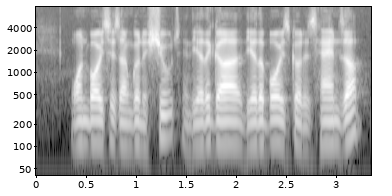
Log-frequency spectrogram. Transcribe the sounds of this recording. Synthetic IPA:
wʌ̃nbɔɪsezãɪ̃mɡonuʃutnðiʌðəɡaɪðiʌðəbɔɪzɡɔt̚hɪz̥hæ̃ndzʌp̚

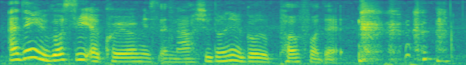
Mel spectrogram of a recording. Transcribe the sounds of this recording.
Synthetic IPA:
ʔaɪt̪ĩŋkjuɡosiɛkʰweɹə̃misɛnafjudõnik̚tuɡotupʰəfɔdɛ̰t̚

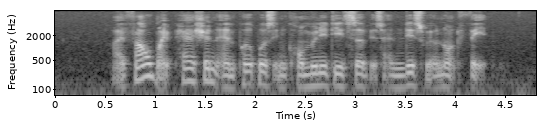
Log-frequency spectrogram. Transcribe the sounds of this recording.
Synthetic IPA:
ʔa̰jfãʊ̃nma̰jpʰɛʃə̃nɛ̰̃npʰəpəsɪ̰̃nkʰɔmjunitisəvɪ̰sɛ̰̃ndɪswɪ̰lnɔtfḛt̚

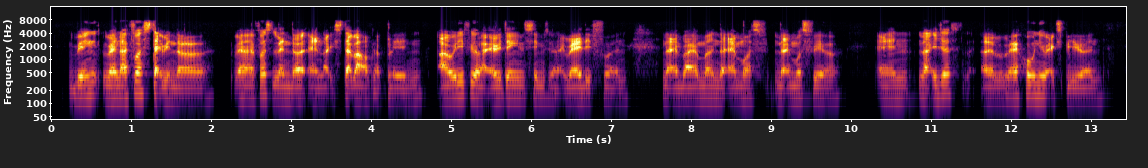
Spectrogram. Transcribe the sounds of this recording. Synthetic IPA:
biĩŋwɛ̃najfəsːtɛpĩndə | wɛ̃najfəslɛ̃ndətɛ̰̃nlaɪkstɛpaʊtɔfdəplẽnʔa̰ɪɔɹɛɾifilaɪkɛvɹit̪ɪ̃ŋsĩmsla̰ɪk̚vɛɹidifɹə̃n | dəɛ̃nvaɪɹə̃nmə̃ndəʔɛt̚mosdəɛt̚mosfiə | ʔɛ̃nlaɪkit̚d͡ʒasla̰kəvɛɹihonjuɛ̰kspiɹiə̃ns

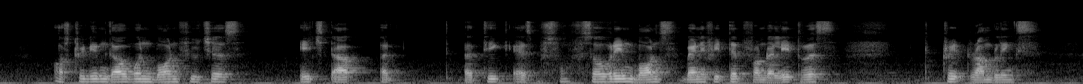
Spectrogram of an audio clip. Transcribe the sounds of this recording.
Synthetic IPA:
ɔstɹeliə̃nɡavmə̃nbɔ̃nfjut͡ʃəs | et͡ʃtap̚ə | ətʰikɛ̰ssɔvəɹĩnbɔ̃nsbɛnifitədfɹɔ̃mdəletəɹəs | tɹetɹãmblĩŋs

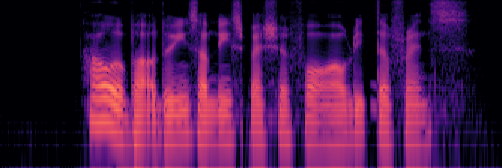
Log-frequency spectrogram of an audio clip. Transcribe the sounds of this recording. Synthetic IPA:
hawəbaʊt̚duɪ̃ŋsãmt̪ĩŋspɛʃəlfɔawəlitəfɹɛ̃nds

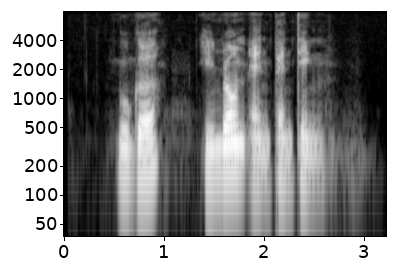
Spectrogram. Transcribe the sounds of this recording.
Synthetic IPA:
ɡuɡəl | iɹɔ̃nɛ̃npɛ̃ntʰĩŋ

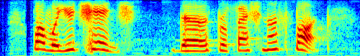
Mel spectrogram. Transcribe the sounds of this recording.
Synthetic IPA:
wɔt̚wɪljut͡ʃẽnd͡ʒ | d̪əpɹofɛʃɔnəlspɔt̚

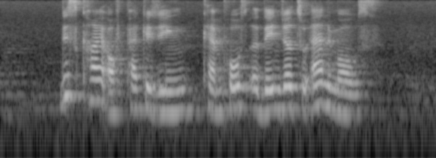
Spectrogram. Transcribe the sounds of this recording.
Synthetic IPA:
d̪iskʰãɪ̃nɔfpʰɛked͡ʒɪ̃ŋkʰɛ̃npʰosədẽnd͡ʒətʰuʔɛnɪməls

